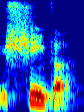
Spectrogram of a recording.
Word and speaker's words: Shiva: Okay, and do you say Shiva or Shiva? Oh, Shiva. Shiva. But if you pronounce it Shiva, that's okay, because this is an international reading. I know. We have our different ways.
